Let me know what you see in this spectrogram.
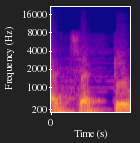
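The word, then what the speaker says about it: adjective: एडजेक्टिव होता है। एडजेक्टिव नहीं बोलते, एडजेक्टिव में भी आपका D जो होता है वो साइलेंट होता है।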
